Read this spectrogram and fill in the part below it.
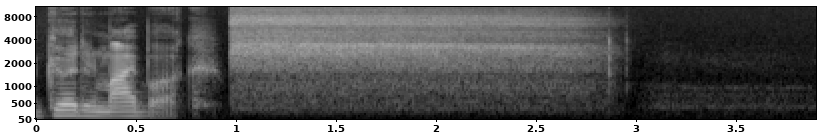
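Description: A man draws a long hissing breath through a vape.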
